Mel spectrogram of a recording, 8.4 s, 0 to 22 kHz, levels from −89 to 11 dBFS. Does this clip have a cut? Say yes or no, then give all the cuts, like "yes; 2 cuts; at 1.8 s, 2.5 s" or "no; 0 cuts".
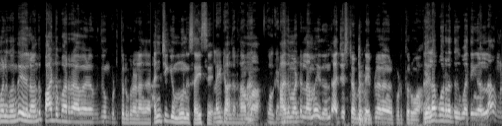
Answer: yes; 3 cuts; at 2.5 s, 3.5 s, 7.0 s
